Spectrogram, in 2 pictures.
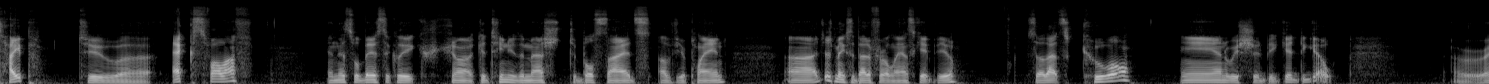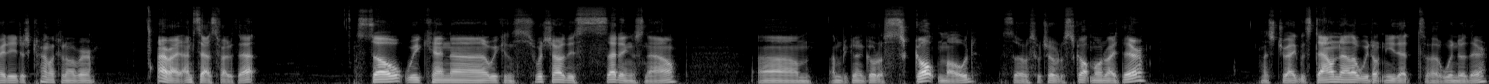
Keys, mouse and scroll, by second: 0.6-2.4 drag, 3.0-13.3 middle drag, 13.5-15.5 middle drag, 16.6-18.5 right drag, 20.9-22.8 middle drag, 23.9-25.8 drag, 27.6-29.4 drag.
